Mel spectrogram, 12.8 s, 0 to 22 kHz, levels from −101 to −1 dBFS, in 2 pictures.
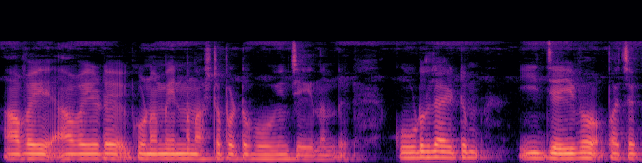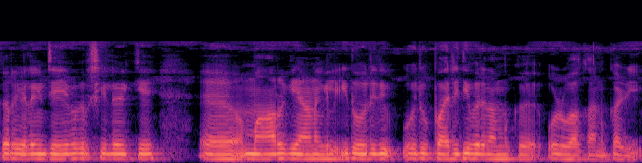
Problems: low volume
